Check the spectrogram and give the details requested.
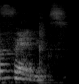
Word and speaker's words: fênix: Qual é a sílaba tônica da palavra fênix? Fé.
